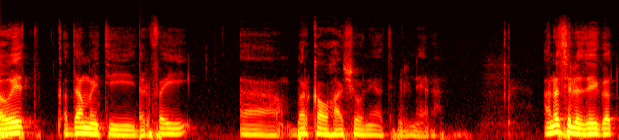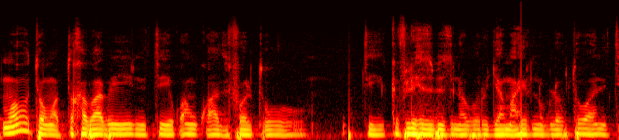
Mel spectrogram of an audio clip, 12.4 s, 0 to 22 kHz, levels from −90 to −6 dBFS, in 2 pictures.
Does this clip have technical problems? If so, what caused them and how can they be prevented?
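Yes. At 1.4 s, 9.68 s and 11.4 s there is an abrupt jump forward, with no gap of silence. The likely cause is a dropped buffer (overrun): the capture program fell behind, the hardware overwrote unread samples, and the audio on either side was spliced together. Each skip is about 40 ms, except at 9.68 s, where roughly a tenth of a second goes missing. Unlike an underrun, nothing is inserted. To prevent it, use larger capture buffers and give the recording thread higher priority.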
